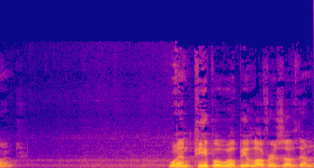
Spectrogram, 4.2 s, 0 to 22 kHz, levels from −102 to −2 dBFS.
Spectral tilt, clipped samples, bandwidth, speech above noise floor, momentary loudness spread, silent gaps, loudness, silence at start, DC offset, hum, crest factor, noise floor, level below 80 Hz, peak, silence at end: -7 dB/octave; under 0.1%; 14.5 kHz; 40 dB; 8 LU; none; -15 LUFS; 0 s; under 0.1%; none; 18 dB; -54 dBFS; -70 dBFS; 0 dBFS; 0 s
